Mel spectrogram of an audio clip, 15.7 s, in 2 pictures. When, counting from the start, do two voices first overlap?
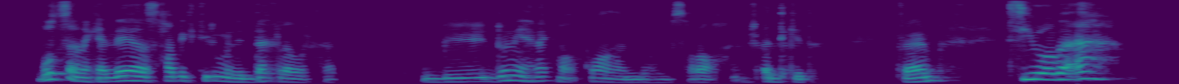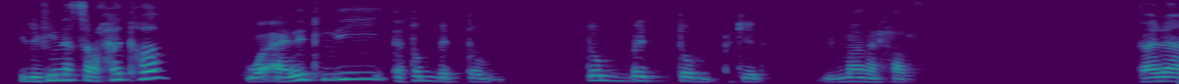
none

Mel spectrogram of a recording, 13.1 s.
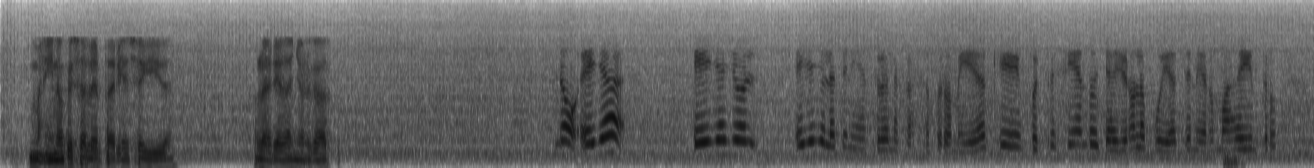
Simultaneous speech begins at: none

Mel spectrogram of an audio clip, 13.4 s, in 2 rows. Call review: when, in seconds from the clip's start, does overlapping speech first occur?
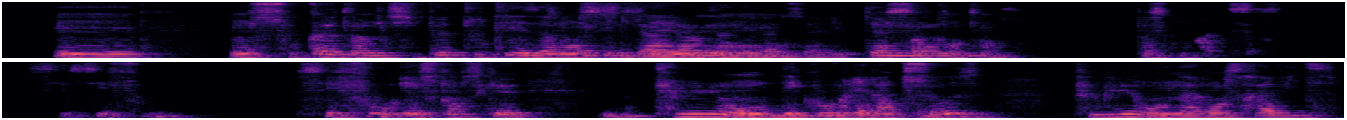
3 s

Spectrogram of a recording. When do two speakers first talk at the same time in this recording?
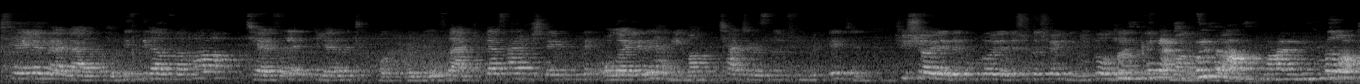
11 s

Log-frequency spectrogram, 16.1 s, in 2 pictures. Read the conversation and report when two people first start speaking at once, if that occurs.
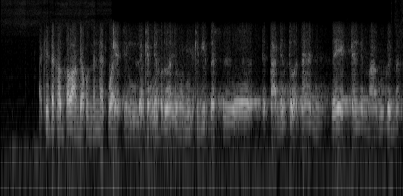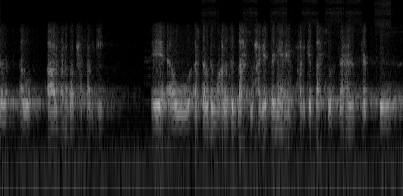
2 s

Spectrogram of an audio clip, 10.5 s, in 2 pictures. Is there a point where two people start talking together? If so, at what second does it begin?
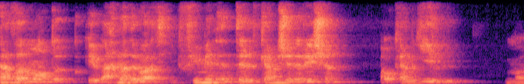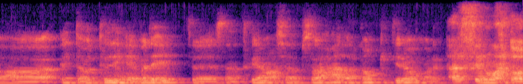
none

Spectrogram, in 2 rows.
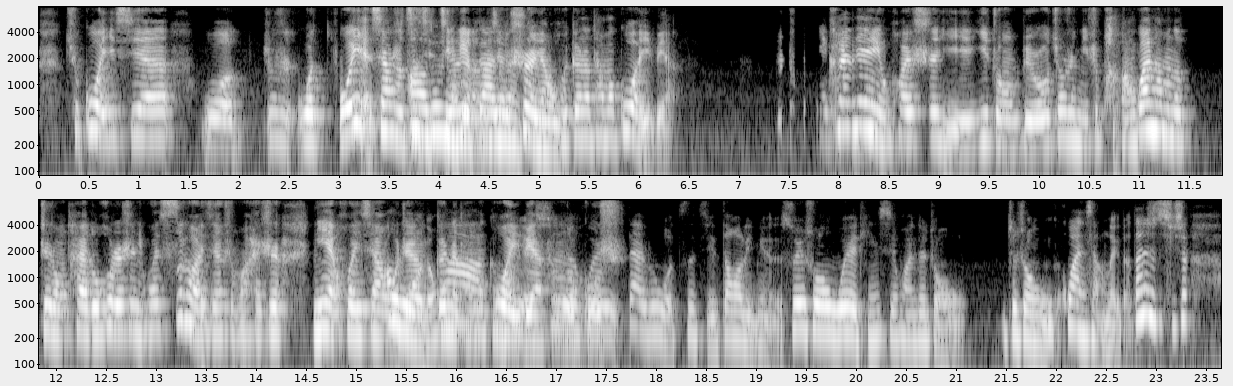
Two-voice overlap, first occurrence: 4 s

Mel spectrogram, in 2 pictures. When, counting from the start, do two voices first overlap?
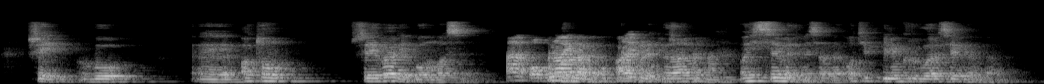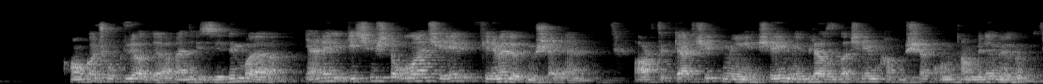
5 s

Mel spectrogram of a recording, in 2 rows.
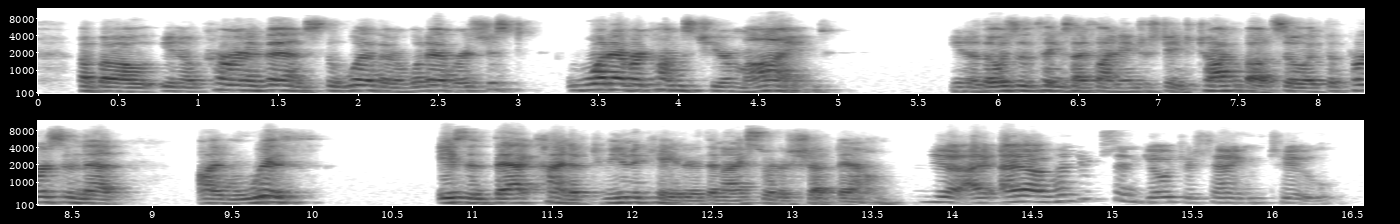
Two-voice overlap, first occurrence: none

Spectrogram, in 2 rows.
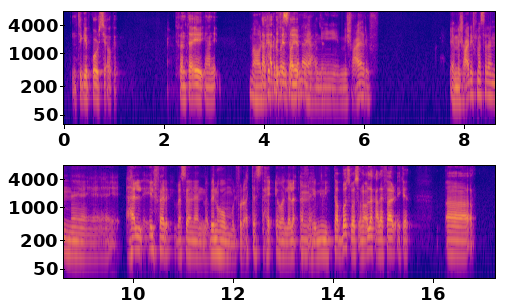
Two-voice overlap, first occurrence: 4 s

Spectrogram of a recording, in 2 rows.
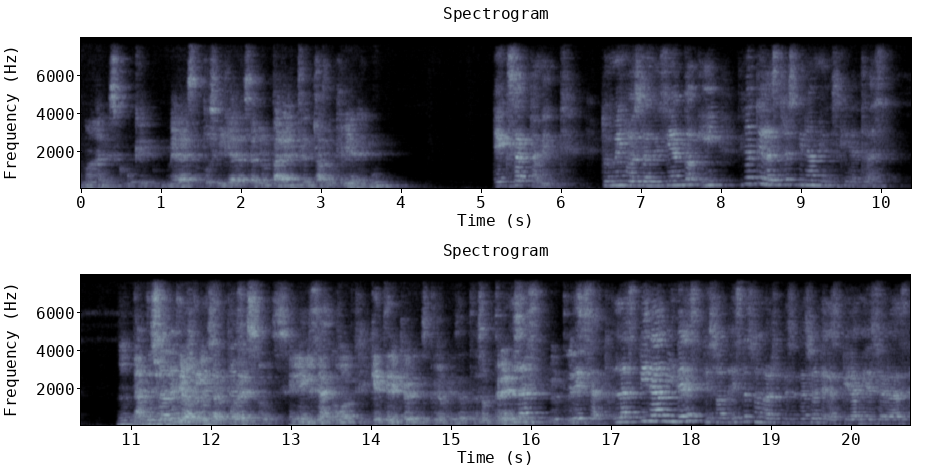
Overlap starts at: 11 s

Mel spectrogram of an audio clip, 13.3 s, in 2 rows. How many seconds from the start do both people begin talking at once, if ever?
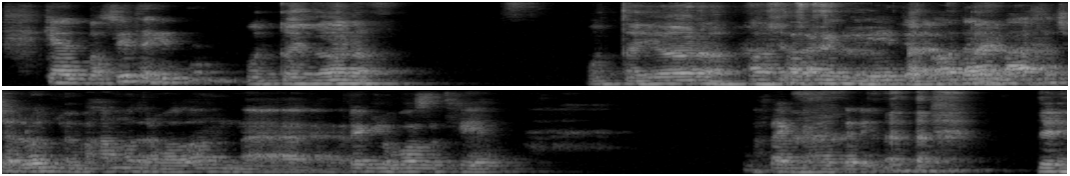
4 s

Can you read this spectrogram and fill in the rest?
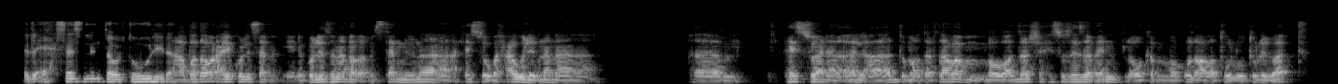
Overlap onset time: none

